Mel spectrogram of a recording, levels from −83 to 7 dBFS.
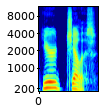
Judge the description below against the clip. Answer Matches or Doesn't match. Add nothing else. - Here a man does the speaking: Doesn't match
